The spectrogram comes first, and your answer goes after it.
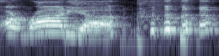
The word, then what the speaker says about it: Aradia: Now Aradia. It is pronounced Yes, Aradia. it is pronounced Aradia.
